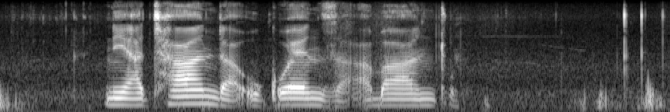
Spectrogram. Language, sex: Xhosa, male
